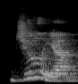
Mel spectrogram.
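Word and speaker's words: Giulia: sarah sarah sarah sarah julia it's not too different from how it's pronounced in english at least compared to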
